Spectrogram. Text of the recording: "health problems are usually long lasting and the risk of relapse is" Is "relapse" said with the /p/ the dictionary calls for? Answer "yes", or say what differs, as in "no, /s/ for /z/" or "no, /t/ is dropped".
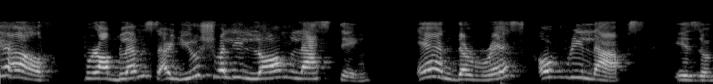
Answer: yes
